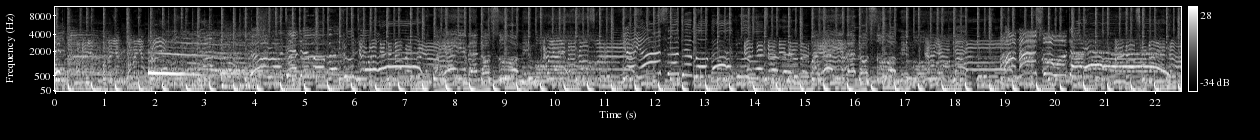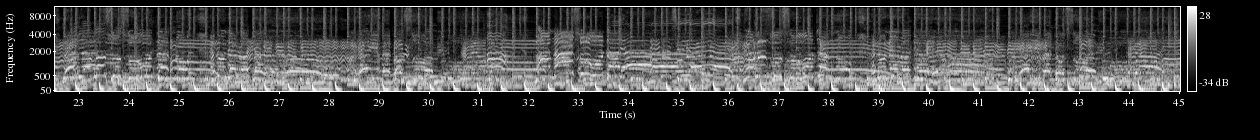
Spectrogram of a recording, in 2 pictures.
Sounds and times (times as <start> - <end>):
Gospel music: 0.0 - 45.0.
